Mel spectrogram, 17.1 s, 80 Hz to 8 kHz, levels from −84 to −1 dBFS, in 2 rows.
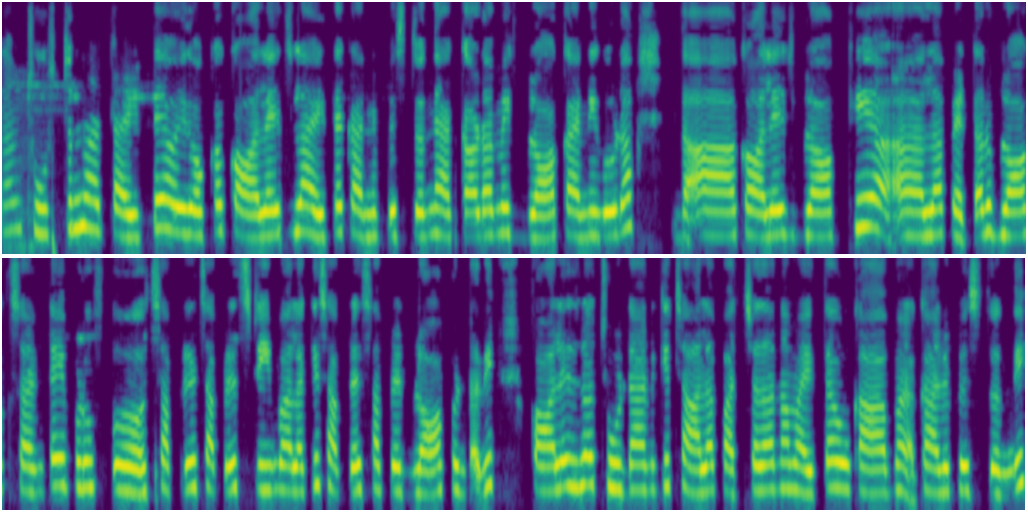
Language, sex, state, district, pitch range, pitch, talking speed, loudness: Telugu, male, Telangana, Nalgonda, 240-275 Hz, 255 Hz, 125 wpm, -12 LUFS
